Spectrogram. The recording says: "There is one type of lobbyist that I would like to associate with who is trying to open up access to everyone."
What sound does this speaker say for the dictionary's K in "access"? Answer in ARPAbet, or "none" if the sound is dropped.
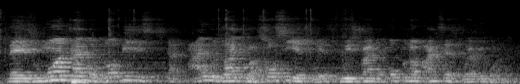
K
